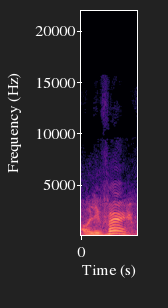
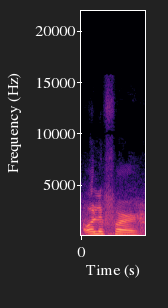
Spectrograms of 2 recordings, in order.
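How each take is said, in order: First: The middle consonant is a v sound. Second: The middle consonant is an f sound. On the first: "V yan. Ver" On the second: "Yung violet na V, pagbasa niya ay F or F"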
